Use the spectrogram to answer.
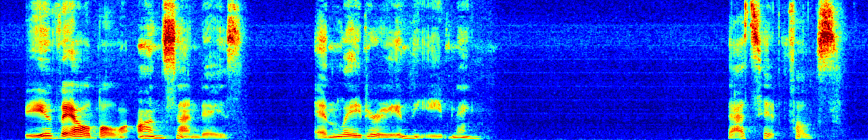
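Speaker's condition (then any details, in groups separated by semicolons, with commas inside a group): Multiple sclerosis; needs time to get voice up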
